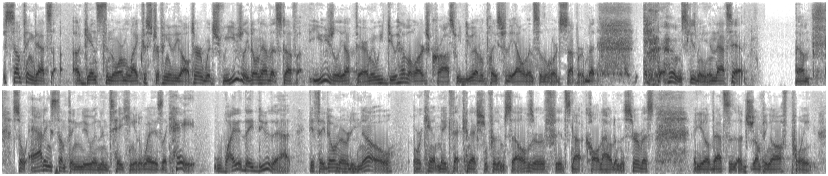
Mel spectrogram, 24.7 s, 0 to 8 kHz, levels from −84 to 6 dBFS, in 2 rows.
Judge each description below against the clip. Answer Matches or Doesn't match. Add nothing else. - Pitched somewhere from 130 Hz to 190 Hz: Doesn't match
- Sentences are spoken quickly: Matches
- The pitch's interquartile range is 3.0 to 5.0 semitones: Matches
